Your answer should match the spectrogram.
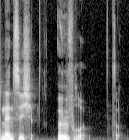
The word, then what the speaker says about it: Œuvre: Die Aussprache folgt dem französischen Œuvre und so weiter. Alternativ ist auch das etwas deutscher klingende Œuvre korrekt, beziehungsweise in unserer selbst eingedeutschten Lautschrift Œuvre mit Betonung auf der zweiten Silbe.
